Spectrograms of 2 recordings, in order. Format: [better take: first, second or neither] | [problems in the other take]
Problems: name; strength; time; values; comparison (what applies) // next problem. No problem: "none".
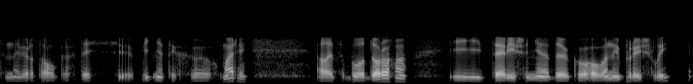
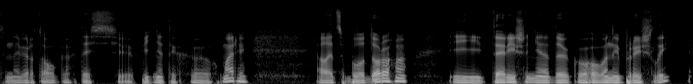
second | phone-call audio; nothing above 3.5 kHz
